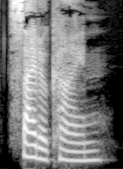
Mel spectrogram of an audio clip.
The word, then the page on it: cytokine: American English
